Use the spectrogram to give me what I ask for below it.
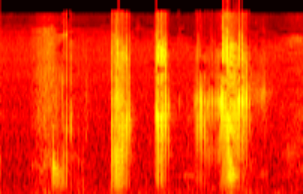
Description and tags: fart poot gas flatulence
weird, computer, laser, explosion, frog, aliens, snore, nascar, ship, poot, flatulence, gas, race, fart, flatulation, noise, car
